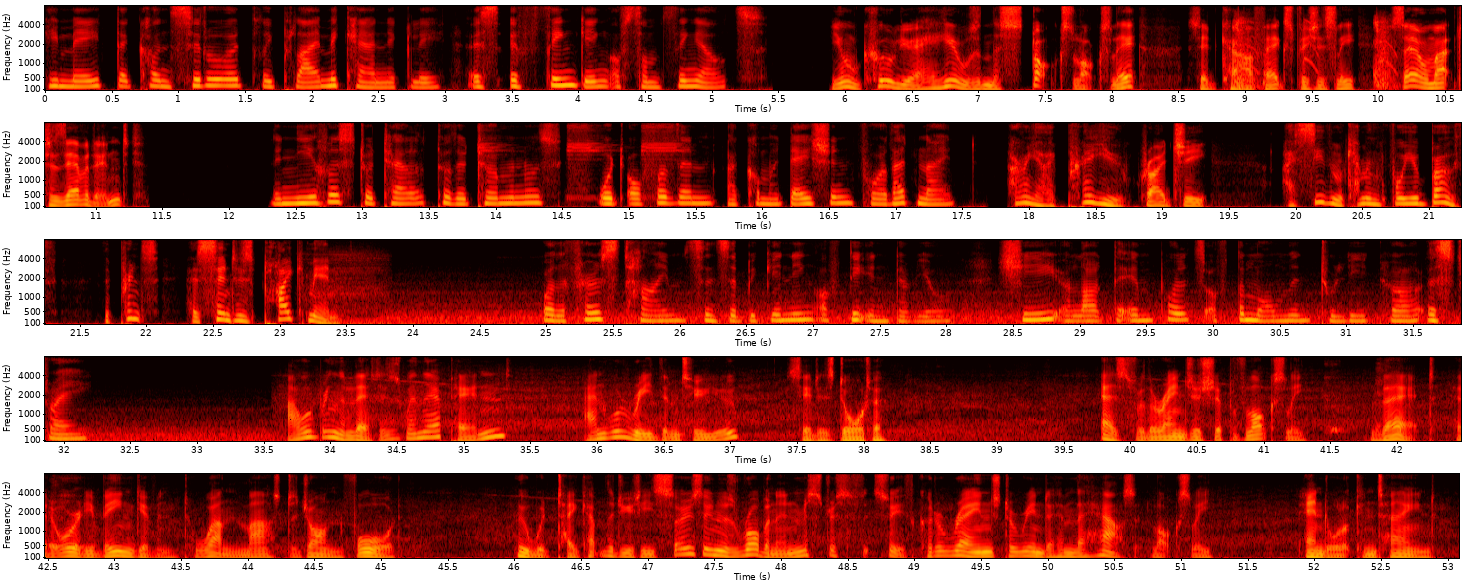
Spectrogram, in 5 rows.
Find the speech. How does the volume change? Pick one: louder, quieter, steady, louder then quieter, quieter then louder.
steady.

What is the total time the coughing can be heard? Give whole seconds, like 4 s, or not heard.
3 s.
